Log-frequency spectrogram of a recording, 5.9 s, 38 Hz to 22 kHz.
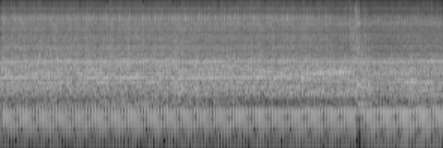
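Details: Poulan Pro riding mower, Briggs & Stratton Intek 19.5 hp, after the stuck fuel solenoid on the carburetor was freed with spray and clicks again: steady, even low drone at constant speed with no misses, knocks or surging; normal running.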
